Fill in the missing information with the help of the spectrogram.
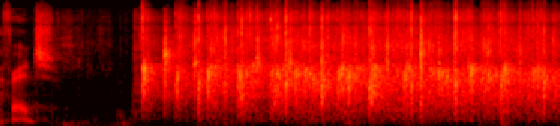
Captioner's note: everybody applauds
